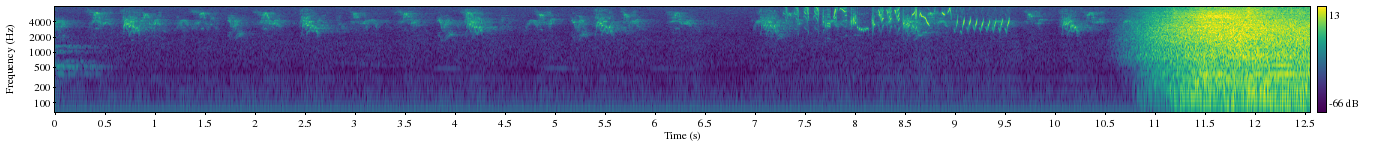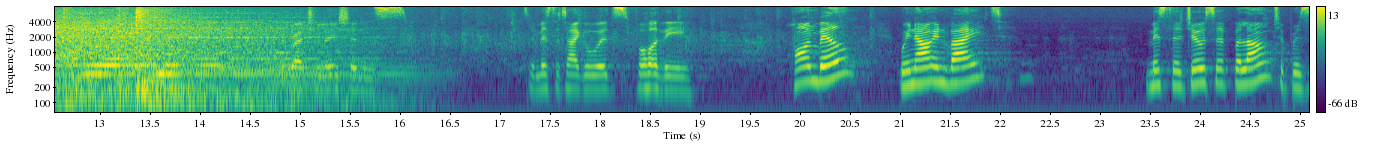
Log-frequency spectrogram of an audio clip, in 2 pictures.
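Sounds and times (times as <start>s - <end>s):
small birds chirping: 0.0s - 10.6s
loud steady rush of noise: 10.7s - 17.7s.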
